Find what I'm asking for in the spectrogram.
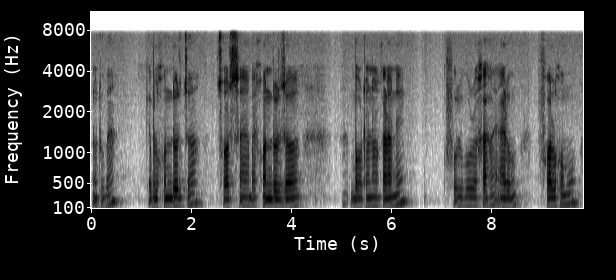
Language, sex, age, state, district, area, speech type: Assamese, male, 30-45, Assam, Sonitpur, rural, spontaneous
